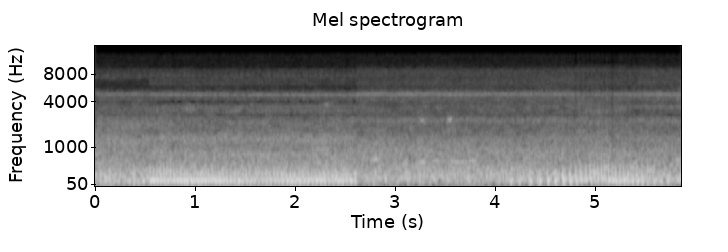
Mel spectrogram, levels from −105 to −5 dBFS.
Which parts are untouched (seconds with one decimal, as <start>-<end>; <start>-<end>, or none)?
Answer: 1.8-2.4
